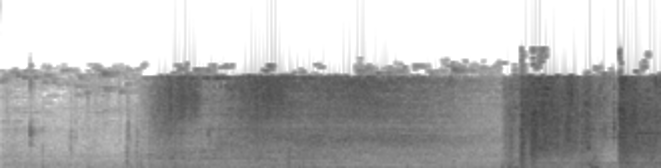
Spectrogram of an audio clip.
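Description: A fire spell whooshes and crackles.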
